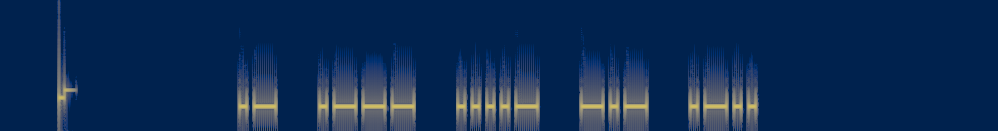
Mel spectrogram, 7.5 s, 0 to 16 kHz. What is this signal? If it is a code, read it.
Morse code, heard as a keyed tone, about 21 wpm, spaced as for 16 wpm, 700 Hz. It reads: AJ4KL
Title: USA Call Signs - 5 Characters - 2x Character Spacing - 22wpm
